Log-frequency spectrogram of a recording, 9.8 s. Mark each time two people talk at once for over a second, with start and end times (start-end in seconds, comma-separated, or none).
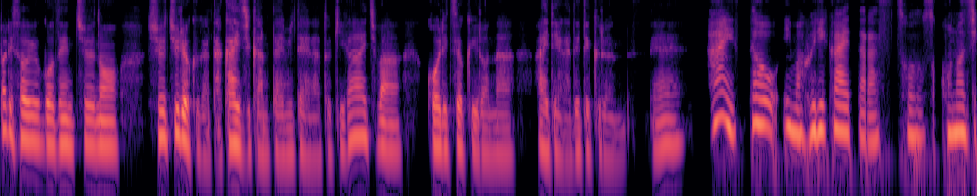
none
